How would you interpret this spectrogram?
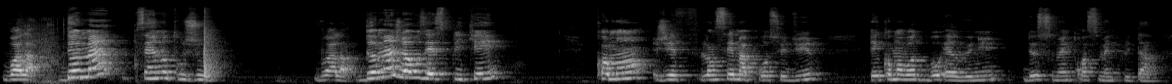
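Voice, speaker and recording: A woman's voice: medium pitch, a little slow, slight background noise. A woman telling stories casually to followers on a live stream, addressing them directly and repeating herself for emphasis. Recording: echoey room.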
